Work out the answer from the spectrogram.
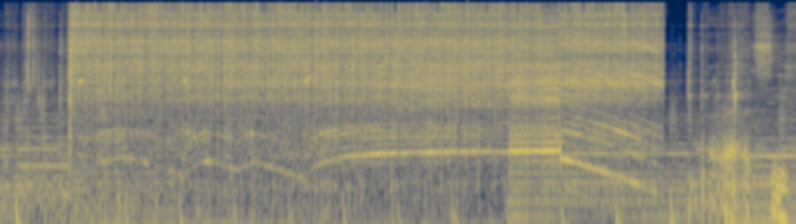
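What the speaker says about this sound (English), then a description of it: "We'll just grind this up." Pimento berries and spices are ground in a loud electric grinder that whines steadily for several seconds, its motor pitch shifting as the load changes, then cuts off.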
